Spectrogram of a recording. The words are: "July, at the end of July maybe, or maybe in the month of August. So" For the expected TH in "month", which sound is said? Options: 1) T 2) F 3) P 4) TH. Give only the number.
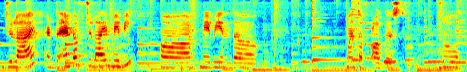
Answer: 1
